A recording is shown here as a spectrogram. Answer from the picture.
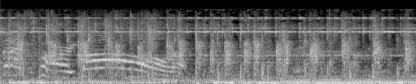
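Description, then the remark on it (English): A small dog bell is rung rapidly and continuously, its bright metallic tone sustained throughout while voices cheer and shout loudly over it. “I proudly hand you the dog bell. Yes, I get to ring the bell.”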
